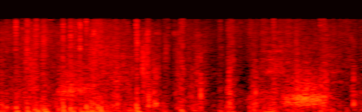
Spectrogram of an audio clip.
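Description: Horses' hooves clop steadily at a walk on the ground in the Ghost of Tsushima video game, a faint, even rhythm of footfalls with soft ambient noise around them.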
